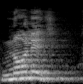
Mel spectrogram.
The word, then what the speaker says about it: knowledge: हम बात करते हैं नॉलेज, उसकी स्पेलिंग क्या है KNOWLEDGE, लेकिन उसको पढ़ते क्या है, काफ से पढ़ते हैं, सिर्फ एन पढ़ रहे हैं कि नहीं, के को छोड़ दिया है, एन को छोड़ दिया है।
